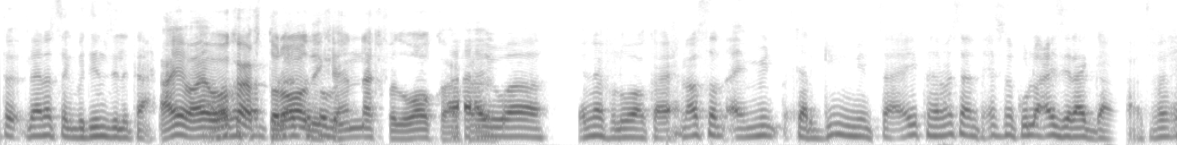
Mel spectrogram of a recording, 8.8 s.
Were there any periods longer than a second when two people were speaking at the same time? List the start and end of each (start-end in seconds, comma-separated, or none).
1.2-2.6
